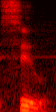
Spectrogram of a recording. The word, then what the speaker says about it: Tsu: I guess you just kind of pronounce it Sue.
